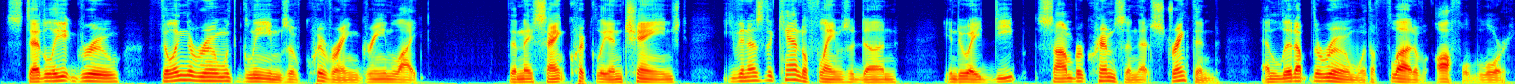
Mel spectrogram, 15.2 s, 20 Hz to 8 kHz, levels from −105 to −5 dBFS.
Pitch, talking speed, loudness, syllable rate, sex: 100 Hz, 160 wpm, -21 LUFS, 4.9 syllables/s, male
